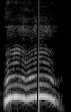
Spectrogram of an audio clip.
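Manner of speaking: high, loud cheering whoop; excited whoop. Real, not acted. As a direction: let out a big happy woohoo. Cheering on stream.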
